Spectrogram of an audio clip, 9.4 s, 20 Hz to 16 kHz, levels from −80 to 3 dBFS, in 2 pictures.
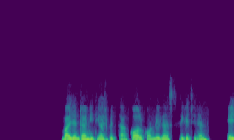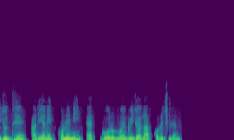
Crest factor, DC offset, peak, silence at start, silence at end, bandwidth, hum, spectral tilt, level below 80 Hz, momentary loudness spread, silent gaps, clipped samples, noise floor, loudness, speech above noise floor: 18 dB; under 0.1%; -2 dBFS; 1.25 s; 1.1 s; 5.6 kHz; none; -11 dB/octave; -58 dBFS; 9 LU; none; under 0.1%; under -90 dBFS; -19 LUFS; over 72 dB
